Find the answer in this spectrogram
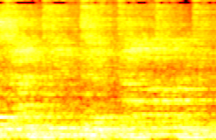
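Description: Vietnamese song performed live: voices singing together in chorus over instrumental accompaniment with a strong bass.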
